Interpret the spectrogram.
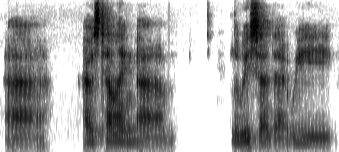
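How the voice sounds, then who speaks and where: A man's voice: fairly low pitch, flat delivery, slow pace, vocal fry. A man chatting casually as an online class teacher, hesitant and often repeating phrases, on slightly muffled audio. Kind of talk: casual chat with students.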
